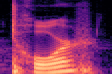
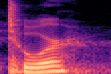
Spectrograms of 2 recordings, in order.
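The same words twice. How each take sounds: First: The vowel sounds like the vowel in 'more'. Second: The vowel sounds like the vowel in 'too'. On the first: "or you say it more tour, like T-O-R-E" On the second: "you could say tour"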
